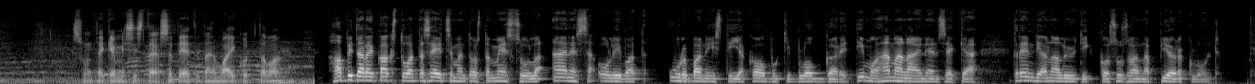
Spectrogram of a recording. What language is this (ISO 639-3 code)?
fin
